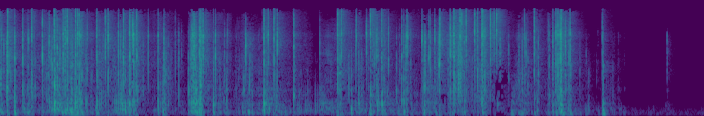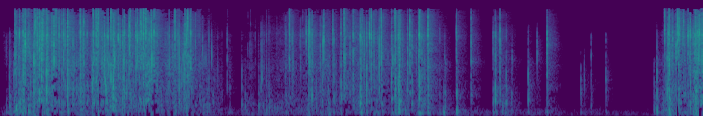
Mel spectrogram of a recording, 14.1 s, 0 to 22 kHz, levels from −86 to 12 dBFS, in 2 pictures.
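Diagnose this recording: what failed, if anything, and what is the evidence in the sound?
Nothing failed; the sound gives no evidence of a fault at any stage of this recording.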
